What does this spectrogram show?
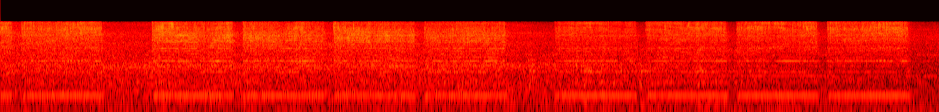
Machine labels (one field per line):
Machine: slide rail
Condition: abnormal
